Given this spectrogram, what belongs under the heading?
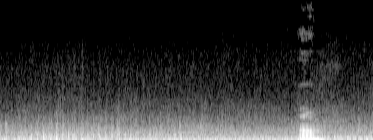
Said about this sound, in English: We're being followed. A helicopter is closing in behind us.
